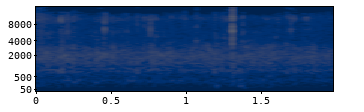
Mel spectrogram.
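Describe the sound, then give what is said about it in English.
Audience applause for an honored guest at a live event: a dense, steady wash of many hands clapping that holds an even, fairly soft level for the whole stretch, with one sharper single clap standing out near the end and no voices. “Can we give Dr. Kennedy a big hand clap also one more time?”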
